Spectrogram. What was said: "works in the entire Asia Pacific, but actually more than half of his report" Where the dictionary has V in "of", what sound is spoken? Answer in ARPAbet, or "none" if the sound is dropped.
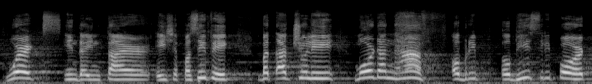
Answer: B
